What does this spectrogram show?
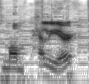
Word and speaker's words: Montpelier: Vermont, it's a French one, but the locals don't pronounce it the French way necessarily. It is Montpelier.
